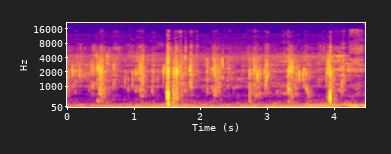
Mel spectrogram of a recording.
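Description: Footsteps crunching on gravel, irregular short crunches with a sharper click about one and a half seconds in and another near the end, over a steady low hum.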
